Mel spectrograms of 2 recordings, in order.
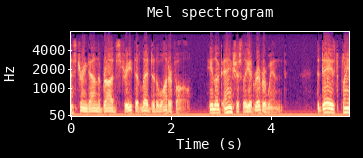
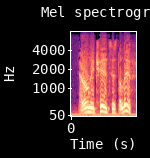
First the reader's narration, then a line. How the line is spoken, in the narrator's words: he yelled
